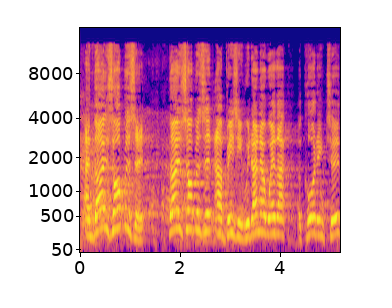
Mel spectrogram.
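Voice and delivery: loud, high-pitched jab at opponents; shouting. Real, not acted. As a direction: raise your voice to attack. Heated attack on opposition.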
